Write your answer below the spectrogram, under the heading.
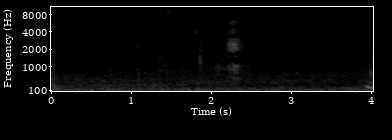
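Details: Three-week-old registered Bengal kittens, born 13 March 2020, playing and exploring at Bengaltime Cattery in Kalama, Washington; a single short, high kitten mew midway, over steady rustling, scraping and a low background rumble.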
